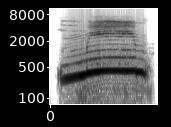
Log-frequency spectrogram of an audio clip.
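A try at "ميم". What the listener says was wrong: लंबा कीजिए और।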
